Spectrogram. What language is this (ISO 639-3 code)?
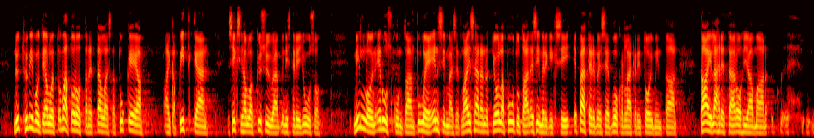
fin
